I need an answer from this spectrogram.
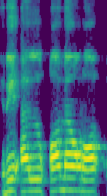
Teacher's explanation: So we make imala only for the ra.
